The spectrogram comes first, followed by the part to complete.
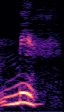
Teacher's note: jaga makhraj sa di hujung lidah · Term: huruf tha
